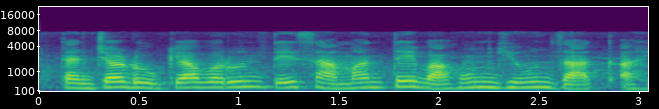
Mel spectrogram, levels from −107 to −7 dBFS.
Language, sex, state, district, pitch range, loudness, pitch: Marathi, female, Maharashtra, Aurangabad, 200-215 Hz, -23 LUFS, 210 Hz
